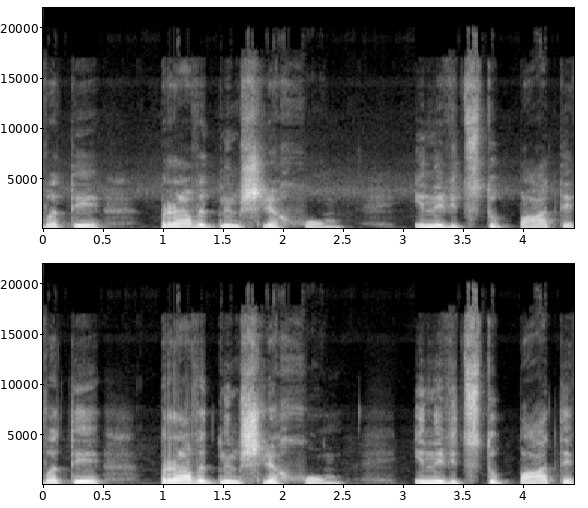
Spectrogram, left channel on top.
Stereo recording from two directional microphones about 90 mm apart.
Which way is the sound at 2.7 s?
45° right (ahead or behind).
